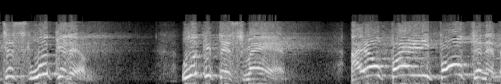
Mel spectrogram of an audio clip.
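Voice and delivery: high, straining plea as Pilate; Pilate pleading. Retold or imitated. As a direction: show the crowd the beaten man, begging them to see. Pilate presenting beaten Jesus.

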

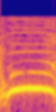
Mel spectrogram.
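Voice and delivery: high, loud mock party "woo"; a whooped imitation of TV revelers. Preacher mimicking bikini party on TV, party whoop.

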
